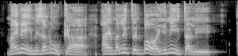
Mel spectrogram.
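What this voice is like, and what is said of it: Put-on Italian accent in English. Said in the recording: “they've given the boy like a typical Italian English accent”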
